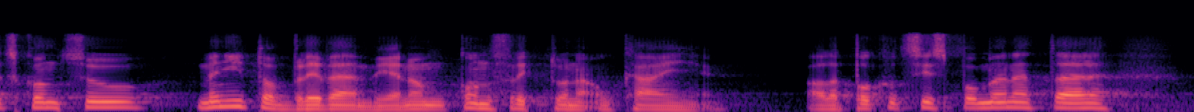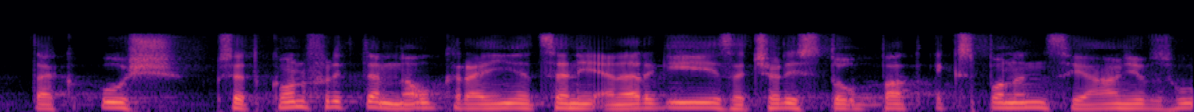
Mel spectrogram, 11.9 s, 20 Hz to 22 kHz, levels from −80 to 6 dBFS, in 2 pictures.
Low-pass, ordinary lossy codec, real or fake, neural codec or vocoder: 7.2 kHz; MP3, 96 kbps; fake; codec, 16 kHz, about 1 kbps, DyCAST, with the encoder's durations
